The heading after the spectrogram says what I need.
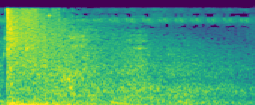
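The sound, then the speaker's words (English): Gunshot: a single loud, sharp blast at the start that trails off into a long, rumbling, noisy decay. “Someone's shooting!”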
